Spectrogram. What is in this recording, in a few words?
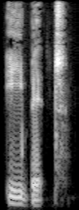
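"ebit", British English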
